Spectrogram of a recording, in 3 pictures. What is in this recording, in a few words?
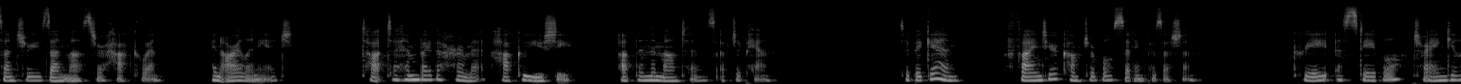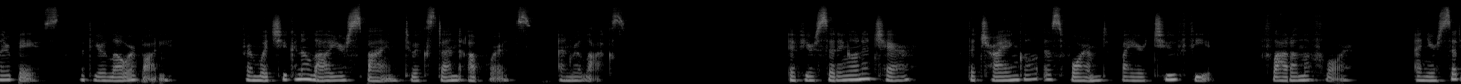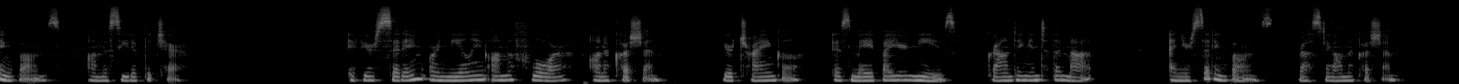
Soft ointment meditation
